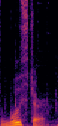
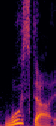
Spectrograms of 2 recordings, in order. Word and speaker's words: Worcester: That word, Worcester, it's unfortunately pronounced Wooster, emphasis on the woo.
